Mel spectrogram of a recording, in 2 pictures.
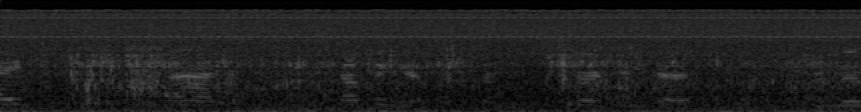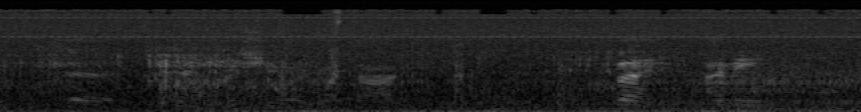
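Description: Indistinct voices of people talking in an inflatable raft, over a steady low wind rumble on the microphone. Paddles splash in the water in the last few seconds, where it gets louder.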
